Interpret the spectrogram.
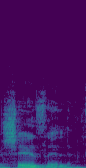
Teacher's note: Parecido es el caso de chez elle, con che, que tiene una Z final, que como nosotros ya sabemos es muda, pero nuevamente, gracias al fenómeno de la liaison, toma sonido, tiene un sonido propio, y ese es el de la S, por lo que la pronunciación sería chez elle.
